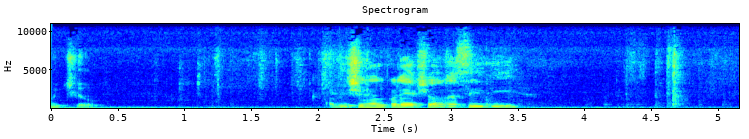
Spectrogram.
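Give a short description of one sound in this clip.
Paper and cardboard rustle in hands.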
